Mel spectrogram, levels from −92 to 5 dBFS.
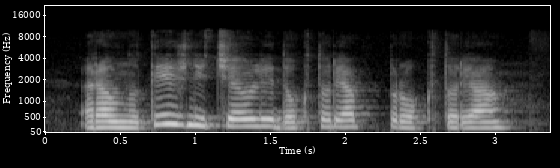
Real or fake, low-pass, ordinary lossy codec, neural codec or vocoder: fake; 9.9 kHz; none; vocoder, 22.05 kHz, 80 mel bands, Vocos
